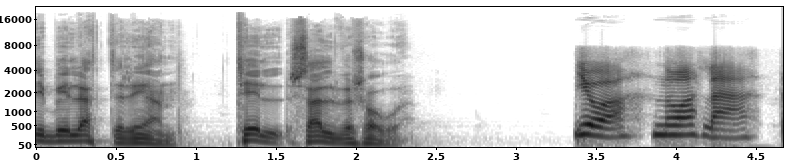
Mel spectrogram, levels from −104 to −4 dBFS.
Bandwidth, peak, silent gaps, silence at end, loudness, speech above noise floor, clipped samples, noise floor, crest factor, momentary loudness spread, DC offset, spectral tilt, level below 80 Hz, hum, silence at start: 18 kHz; -4 dBFS; none; 0.2 s; -22 LUFS; over 68 dB; under 0.1%; under -90 dBFS; 20 dB; 13 LU; under 0.1%; -4.5 dB/octave; -44 dBFS; none; 0 s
